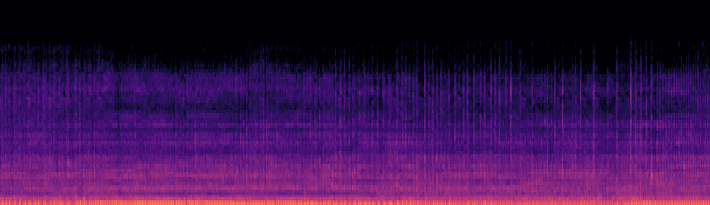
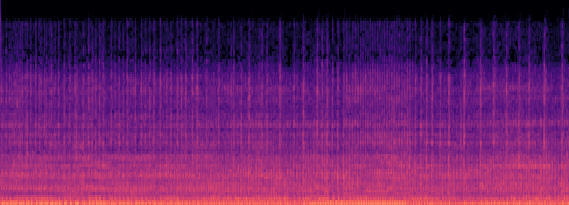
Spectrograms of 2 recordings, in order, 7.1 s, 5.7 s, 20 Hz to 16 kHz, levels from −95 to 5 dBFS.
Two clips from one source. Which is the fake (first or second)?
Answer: first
